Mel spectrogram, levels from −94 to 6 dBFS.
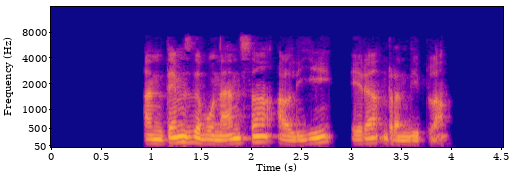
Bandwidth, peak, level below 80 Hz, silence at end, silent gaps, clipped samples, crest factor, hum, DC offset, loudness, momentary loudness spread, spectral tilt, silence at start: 7.4 kHz; -2 dBFS; -58 dBFS; 0.55 s; 2.88-3.00 s; under 0.1%; 16 dB; none; under 0.1%; -18 LUFS; 11 LU; -7 dB/octave; 0.95 s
